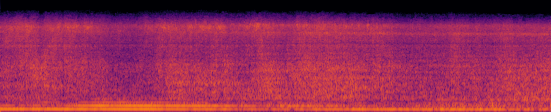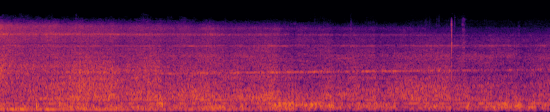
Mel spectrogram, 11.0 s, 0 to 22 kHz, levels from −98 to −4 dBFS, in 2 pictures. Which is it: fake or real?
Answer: real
